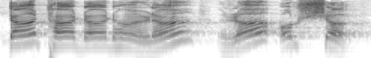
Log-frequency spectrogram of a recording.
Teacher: इनका उच्चारण स्थान क्या है, मूर्धा है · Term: मूर्धन्य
